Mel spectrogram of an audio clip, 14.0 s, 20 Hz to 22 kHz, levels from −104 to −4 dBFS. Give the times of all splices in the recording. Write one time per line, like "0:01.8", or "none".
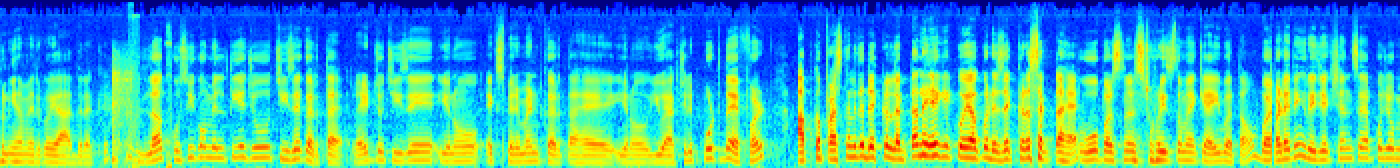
0:01.3
0:07.8
0:10.8
0:12.7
